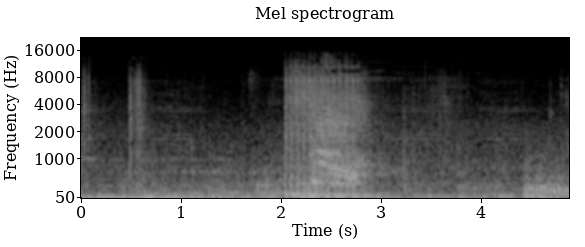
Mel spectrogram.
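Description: Rapid burst of gunfire in the strategy game XCOM 2, a loud dense volley lasting under a second amid steady background game sound, with a couple of fainter shots earlier.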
